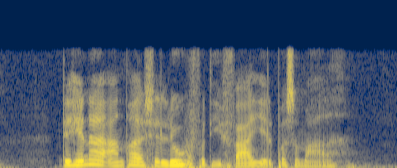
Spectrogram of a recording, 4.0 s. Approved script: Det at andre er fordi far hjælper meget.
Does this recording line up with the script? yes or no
no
